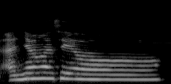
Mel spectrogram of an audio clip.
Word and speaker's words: 안녕하세요: on veut voir un air gentil en coréen, il faut dire comme si on chantait 안녕하세요. Le dernier mot, la dernière syllabe, on le dit un peu plus long.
